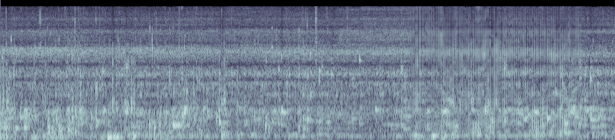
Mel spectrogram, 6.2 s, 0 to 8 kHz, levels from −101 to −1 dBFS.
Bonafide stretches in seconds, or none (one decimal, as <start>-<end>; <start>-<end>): 0.0-4.1; 5.8-6.2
